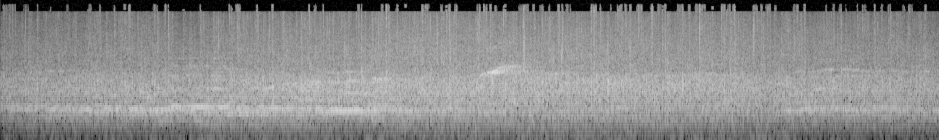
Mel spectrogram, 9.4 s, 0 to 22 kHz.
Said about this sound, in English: The concluding piece of the 2018 Sunflower Music Festival in Topeka. Conductor Andres Cardenas is acknowledging the applause with the orchestra now standing before a packed house here at Washburn University's White Concert Hall.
